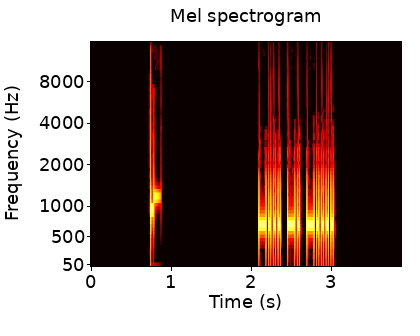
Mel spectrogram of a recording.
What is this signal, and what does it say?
Morse code, heard as a keyed tone, about 40 wpm, 700 Hz. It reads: BN6
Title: All Cut Numbers - 3-Digit 40wpm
